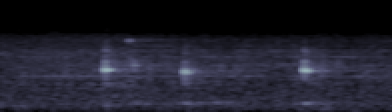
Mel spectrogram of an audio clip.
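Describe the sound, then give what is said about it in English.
Dirty water drips from the ceiling of a hot, wet prison cell: three faint, distinct drops fall at uneven intervals over a quiet, steady hiss. “The only sound is that of dirty water dripping from the ceiling.”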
